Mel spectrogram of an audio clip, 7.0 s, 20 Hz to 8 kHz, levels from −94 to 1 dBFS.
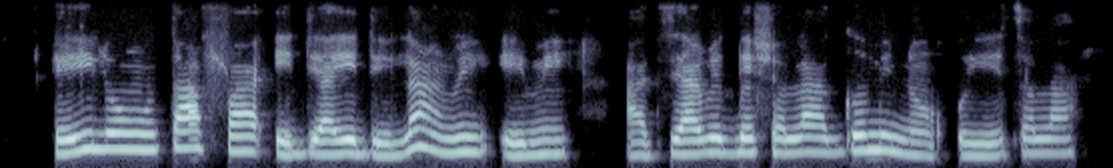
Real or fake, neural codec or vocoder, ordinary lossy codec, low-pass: real; none; Opus, 32 kbps; 7.2 kHz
